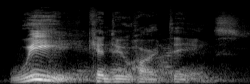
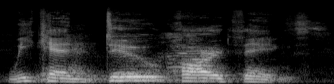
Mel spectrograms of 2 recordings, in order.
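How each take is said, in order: First: The stress is on "we". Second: The stress is on "do hard things".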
